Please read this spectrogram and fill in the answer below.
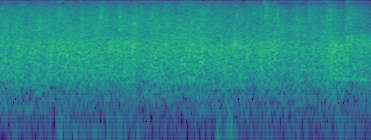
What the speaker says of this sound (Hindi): जिन लोगों के समझ में आई वो तालियां बजा के बता दें।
